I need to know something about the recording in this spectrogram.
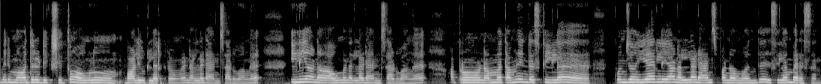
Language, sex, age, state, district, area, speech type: Tamil, female, 18-30, Tamil Nadu, Nagapattinam, rural, spontaneous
